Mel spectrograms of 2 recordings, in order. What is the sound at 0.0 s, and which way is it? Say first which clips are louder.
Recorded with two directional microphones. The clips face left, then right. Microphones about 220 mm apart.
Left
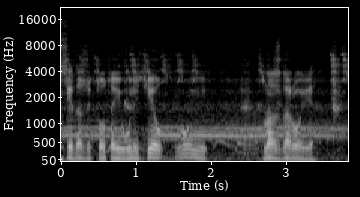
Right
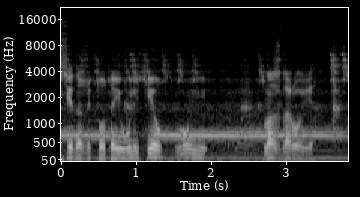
Speech: right 1 dB; 10° right (ahead or behind).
